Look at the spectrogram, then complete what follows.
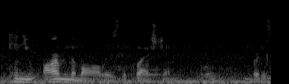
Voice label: Male Voice; NYCC 2013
